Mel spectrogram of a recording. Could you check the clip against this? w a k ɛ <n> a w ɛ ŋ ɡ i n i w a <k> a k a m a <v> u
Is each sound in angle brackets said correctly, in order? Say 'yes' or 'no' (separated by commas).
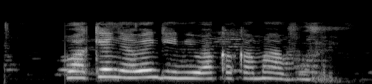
no, yes, yes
